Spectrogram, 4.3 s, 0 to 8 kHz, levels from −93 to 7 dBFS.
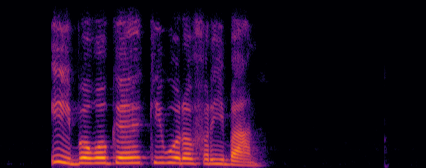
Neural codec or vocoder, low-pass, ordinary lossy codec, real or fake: none; 7.2 kHz; Opus, 32 kbps; real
